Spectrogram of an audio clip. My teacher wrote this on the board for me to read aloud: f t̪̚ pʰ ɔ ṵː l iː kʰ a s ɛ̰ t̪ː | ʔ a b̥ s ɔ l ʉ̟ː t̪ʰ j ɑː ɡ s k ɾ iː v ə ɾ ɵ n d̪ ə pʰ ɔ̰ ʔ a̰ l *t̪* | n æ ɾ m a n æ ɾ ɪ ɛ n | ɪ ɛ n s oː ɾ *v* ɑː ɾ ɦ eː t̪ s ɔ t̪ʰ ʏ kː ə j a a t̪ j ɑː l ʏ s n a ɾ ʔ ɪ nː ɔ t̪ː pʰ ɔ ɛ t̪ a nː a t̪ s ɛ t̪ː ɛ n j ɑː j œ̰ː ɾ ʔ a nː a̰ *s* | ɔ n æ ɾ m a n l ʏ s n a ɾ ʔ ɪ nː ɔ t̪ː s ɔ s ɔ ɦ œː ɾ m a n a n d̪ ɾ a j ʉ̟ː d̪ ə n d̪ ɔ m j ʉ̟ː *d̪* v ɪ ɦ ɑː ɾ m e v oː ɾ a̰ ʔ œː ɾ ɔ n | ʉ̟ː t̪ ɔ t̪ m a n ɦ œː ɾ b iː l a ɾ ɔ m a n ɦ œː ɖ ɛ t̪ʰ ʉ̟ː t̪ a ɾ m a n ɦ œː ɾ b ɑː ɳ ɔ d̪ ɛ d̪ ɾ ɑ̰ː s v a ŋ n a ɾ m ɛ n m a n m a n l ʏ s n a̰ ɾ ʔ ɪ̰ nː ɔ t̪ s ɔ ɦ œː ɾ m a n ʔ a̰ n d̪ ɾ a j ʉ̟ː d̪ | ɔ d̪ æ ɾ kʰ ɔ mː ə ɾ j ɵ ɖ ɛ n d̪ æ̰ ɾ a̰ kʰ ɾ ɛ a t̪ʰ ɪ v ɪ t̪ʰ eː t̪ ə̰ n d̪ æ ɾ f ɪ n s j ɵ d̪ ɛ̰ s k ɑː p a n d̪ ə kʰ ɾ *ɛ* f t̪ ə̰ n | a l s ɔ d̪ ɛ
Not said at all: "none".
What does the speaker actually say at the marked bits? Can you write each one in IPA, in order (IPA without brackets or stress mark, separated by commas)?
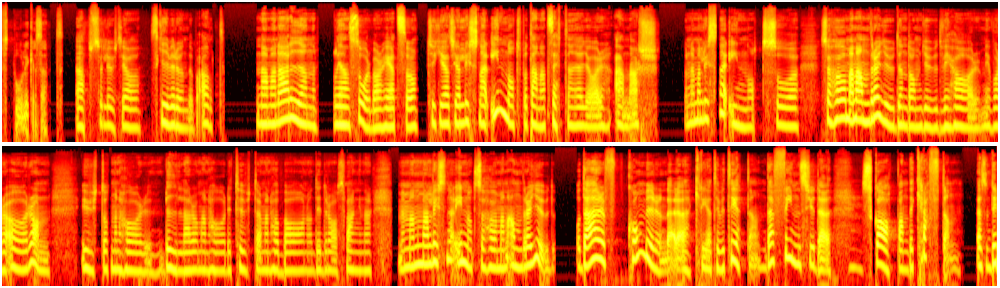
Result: t̪, b, ʂ, d̪, a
